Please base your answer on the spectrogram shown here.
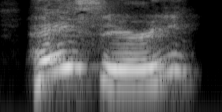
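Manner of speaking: very high, loud, beaming and cheerful. Speaker demonstrates saying the phone assistant's wake phrase in a happy-sounding voice. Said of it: "that sounds really, happy".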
